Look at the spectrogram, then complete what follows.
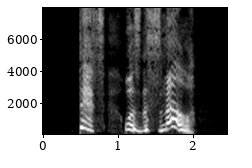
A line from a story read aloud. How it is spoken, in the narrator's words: He cried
